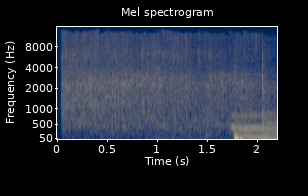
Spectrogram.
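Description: Audience applause dying down, then, near the end, the studio orchestra comes in loudly with the song's opening sustained chord.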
